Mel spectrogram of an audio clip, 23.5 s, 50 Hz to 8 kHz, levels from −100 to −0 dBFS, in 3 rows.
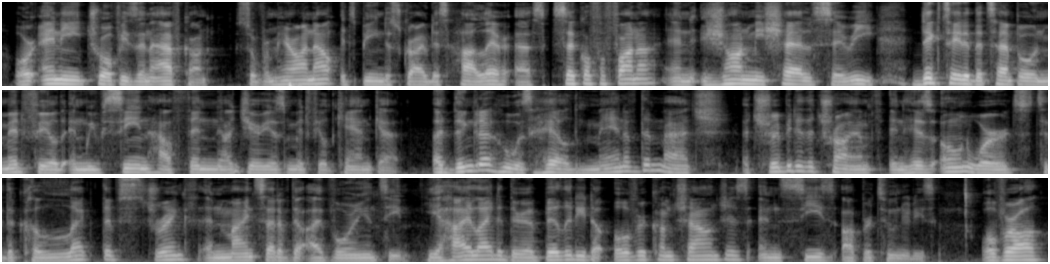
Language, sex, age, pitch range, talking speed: English, male, 20-39, 110-135 Hz, 180 wpm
